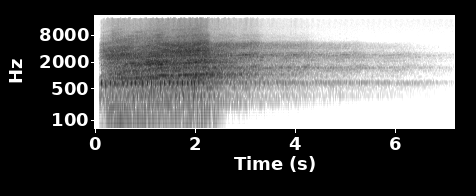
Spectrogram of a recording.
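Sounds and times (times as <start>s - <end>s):
golem creature vocal charge: 0.1s - 2.9s.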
